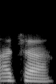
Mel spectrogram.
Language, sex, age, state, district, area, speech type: Hindi, female, 45-60, Bihar, Darbhanga, rural, conversation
